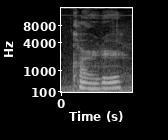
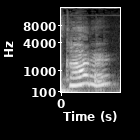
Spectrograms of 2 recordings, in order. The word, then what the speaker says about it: Karter: want to tell her what's your first name Carter Carter and the reason why I wanted you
